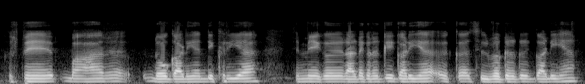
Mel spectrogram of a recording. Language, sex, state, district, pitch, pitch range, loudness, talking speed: Hindi, male, Punjab, Pathankot, 135 Hz, 130-140 Hz, -14 LUFS, 215 wpm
